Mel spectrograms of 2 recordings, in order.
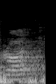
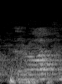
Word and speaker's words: wrath: Okay, wrath means anger and W is silent, so you will not pronounce W.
